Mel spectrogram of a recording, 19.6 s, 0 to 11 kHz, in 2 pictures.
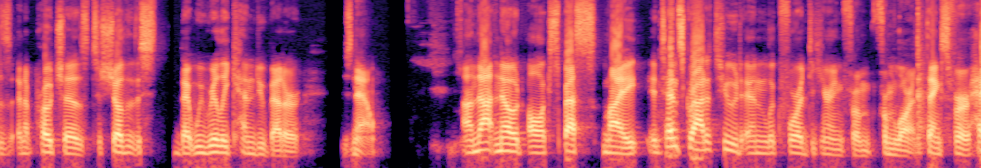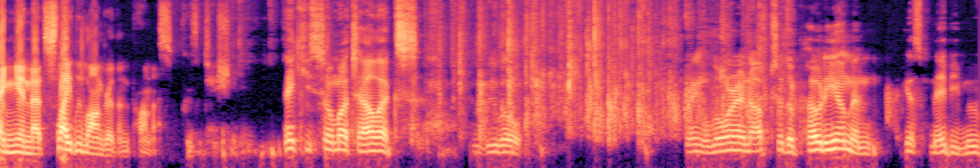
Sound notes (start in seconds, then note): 15.3 applause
